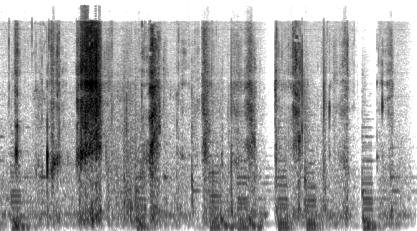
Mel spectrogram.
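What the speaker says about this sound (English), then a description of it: "Loudest crunch, you want it again?" A crunchy snack is bitten and chewed close to the microphone, with one loud sharp crunch followed by several softer crunching and chewing bursts.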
